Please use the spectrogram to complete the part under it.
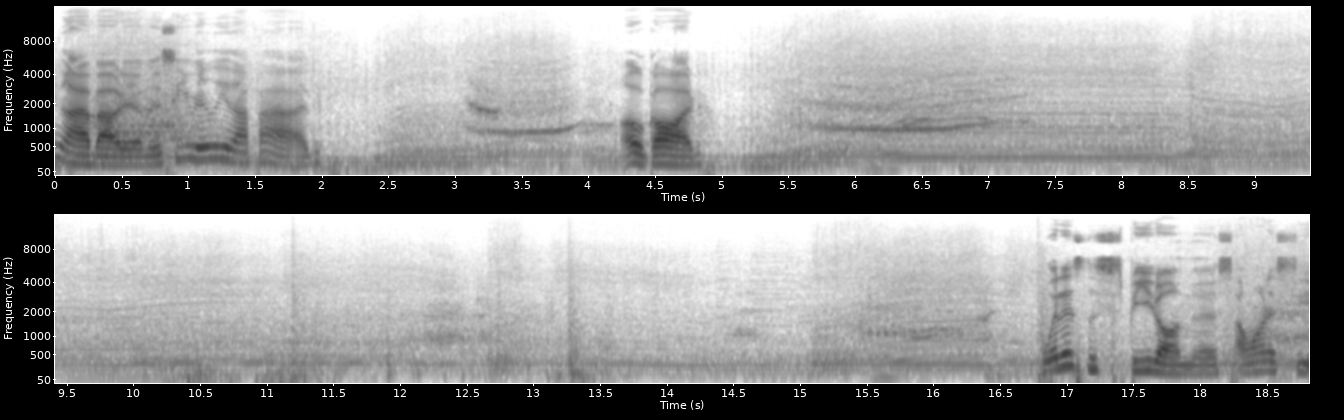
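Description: A racing car engine hums steadily as the car drives along.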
